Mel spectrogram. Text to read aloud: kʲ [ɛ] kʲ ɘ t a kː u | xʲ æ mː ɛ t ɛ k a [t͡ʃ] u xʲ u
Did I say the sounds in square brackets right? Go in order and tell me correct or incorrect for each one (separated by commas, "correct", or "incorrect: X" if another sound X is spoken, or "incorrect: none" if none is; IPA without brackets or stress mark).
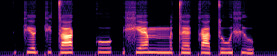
incorrect: œ, incorrect: t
